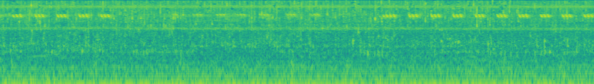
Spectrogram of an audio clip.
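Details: Cricket chirping for relaxation: three runs of rapid high chirps, regular and evenly spaced, broken by short gaps, all layered over a loud continuous low pouring-water sound and a faint steady high drone.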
